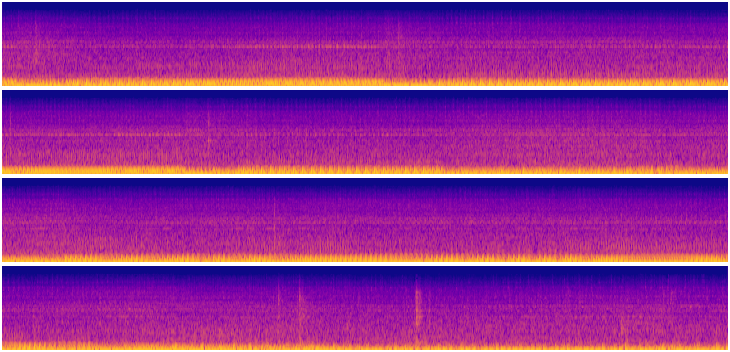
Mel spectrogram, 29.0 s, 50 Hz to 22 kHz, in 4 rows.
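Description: Harley-Davidson Iron 883's air-cooled 883 cc V-twin running under way. It rises in pitch as it accelerates, with several gear changes in the first dozen seconds, then holds a steady cruise and drops lower about three quarters of the way through as it eases off.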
